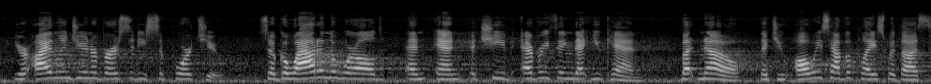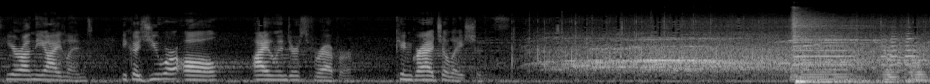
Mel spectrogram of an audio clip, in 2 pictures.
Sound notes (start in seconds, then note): 14.4 applause and Cheering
